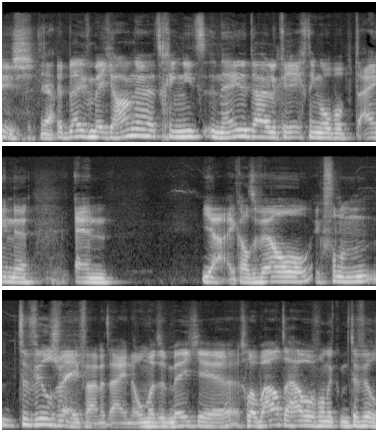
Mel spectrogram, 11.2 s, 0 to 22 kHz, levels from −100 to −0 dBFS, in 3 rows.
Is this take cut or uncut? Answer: cut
